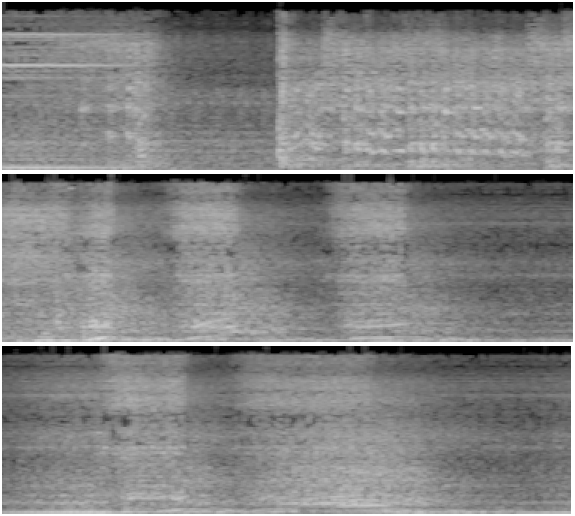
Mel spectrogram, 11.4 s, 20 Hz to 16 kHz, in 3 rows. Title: Ford F250 squeal noise under the bonnet.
